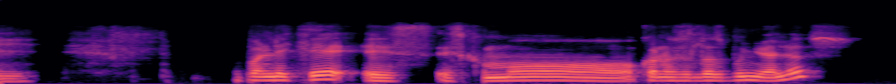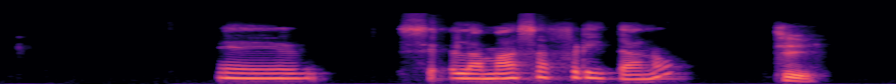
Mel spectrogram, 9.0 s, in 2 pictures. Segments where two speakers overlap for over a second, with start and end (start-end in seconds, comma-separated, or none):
none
